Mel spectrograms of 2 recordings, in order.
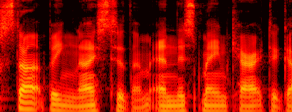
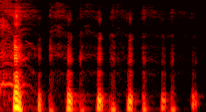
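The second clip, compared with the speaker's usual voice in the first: real laugh; 7 semitones higher than usual. Real, not acted. Laughs at his own punchline.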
